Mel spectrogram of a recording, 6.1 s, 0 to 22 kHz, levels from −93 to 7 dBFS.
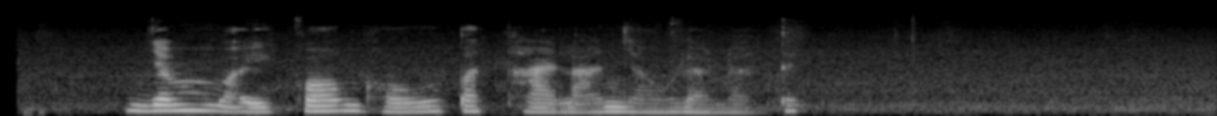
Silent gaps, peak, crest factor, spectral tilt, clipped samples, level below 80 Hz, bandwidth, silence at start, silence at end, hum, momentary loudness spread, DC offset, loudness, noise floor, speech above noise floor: none; -8 dBFS; 22 dB; -7.5 dB/octave; under 0.1%; -76 dBFS; 10 kHz; 0.65 s; 2.05 s; none; 14 LU; under 0.1%; -29 LUFS; -57 dBFS; 29 dB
